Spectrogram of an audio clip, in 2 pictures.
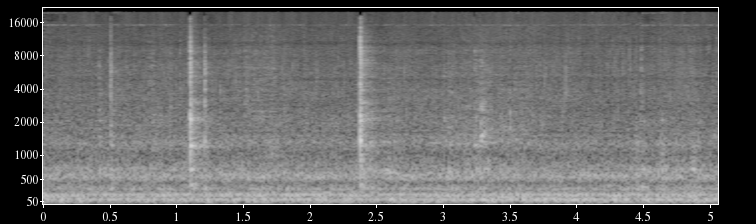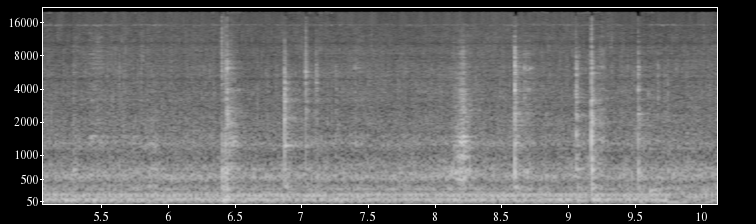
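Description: Chicken and potato pieces fry for chicken biryani in a steady, even sizzle that runs without a break, with a few sharp clicks of a utensil against the pan.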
